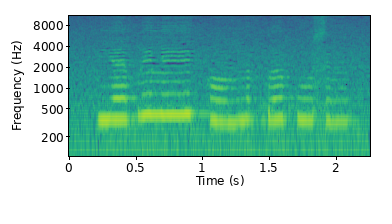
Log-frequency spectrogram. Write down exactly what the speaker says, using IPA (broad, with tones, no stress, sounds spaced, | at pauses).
j ɛ˧ b e˦ l eː˦ k ɔ̃˨ ŋ ə˧ ɡ͡b ə˧ p u˧ s ɨ˧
